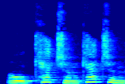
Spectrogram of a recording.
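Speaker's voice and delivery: high, loud urgent catch him; excited cry. Acted. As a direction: shout after the runaway monkey. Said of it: "they cried".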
